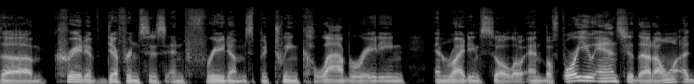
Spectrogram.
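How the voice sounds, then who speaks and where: A man's voice: on the low side, no echo, studio quality. A man hosting a conversational interview podcast, asking rambling, circling questions. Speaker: podcast host.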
